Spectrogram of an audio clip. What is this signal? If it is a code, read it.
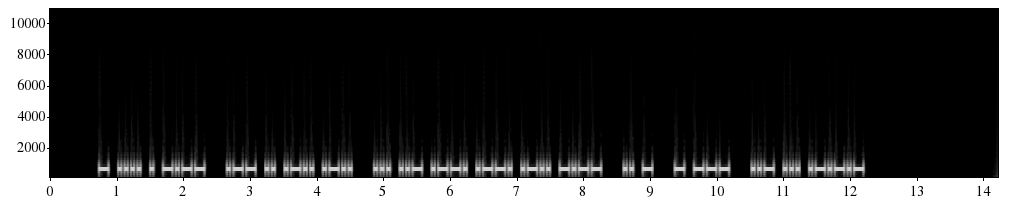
Morse code, heard as a keyed tone, about 25 wpm, 700 Hz. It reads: THEY WILL SUPPLY IT TO US.
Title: Sentences from Top 1000 Words - Review Part 5 - 25wpm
